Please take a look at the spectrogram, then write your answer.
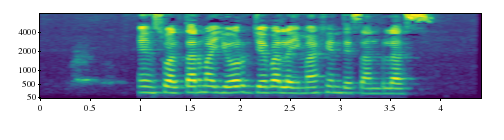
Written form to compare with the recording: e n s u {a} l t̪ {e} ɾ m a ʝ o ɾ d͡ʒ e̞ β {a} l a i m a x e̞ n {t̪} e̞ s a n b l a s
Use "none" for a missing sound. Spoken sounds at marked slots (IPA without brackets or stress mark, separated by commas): a, a, a, d̪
